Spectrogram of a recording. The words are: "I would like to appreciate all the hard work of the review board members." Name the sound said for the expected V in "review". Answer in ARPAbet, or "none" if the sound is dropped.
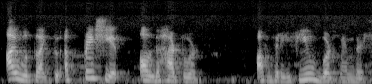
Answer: F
